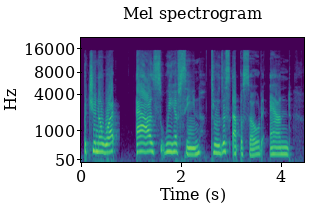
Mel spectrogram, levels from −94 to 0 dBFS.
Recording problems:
distortion; slight; 7% of the sound clipped

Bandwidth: 15 kHz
